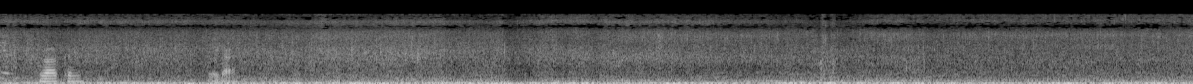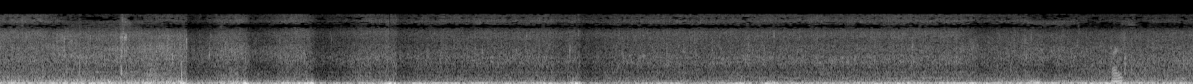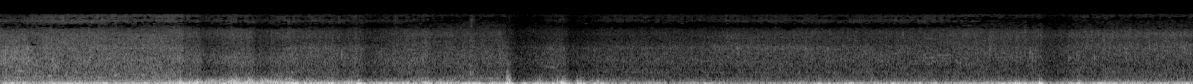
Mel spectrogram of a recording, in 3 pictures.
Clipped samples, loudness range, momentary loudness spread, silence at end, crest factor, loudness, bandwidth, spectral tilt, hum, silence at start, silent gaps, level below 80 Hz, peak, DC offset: under 0.1%; 6 LU; 9 LU; 0 s; 16 dB; -24 LUFS; 11.5 kHz; -4.5 dB/octave; none; 0 s; none; -22 dBFS; -4 dBFS; under 0.1%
